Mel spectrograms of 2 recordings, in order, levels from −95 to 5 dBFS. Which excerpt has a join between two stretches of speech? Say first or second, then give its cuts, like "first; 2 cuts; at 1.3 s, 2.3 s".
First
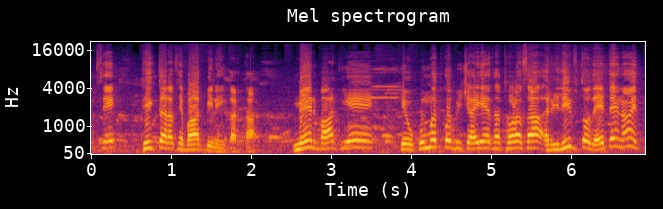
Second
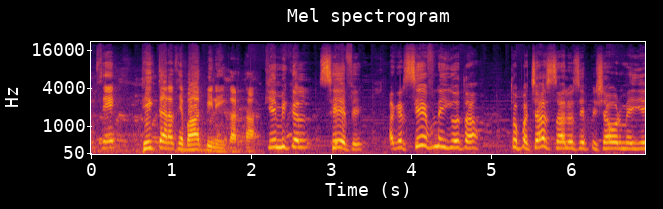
second; 1 cut; at 2.1 s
